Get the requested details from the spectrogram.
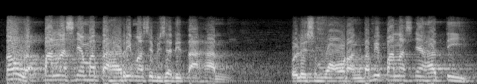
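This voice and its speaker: Addressing his congregation as brothers and sisters and slipping into Javanese, a middle-aged preacher delivers a sermon built on stories. He talks fast in a high voice amid crowd noise, and the recording has long hall reverb and faint noise.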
